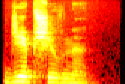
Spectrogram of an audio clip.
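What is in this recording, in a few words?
"дзебсьывны", Komi, female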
